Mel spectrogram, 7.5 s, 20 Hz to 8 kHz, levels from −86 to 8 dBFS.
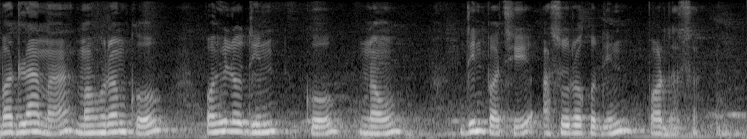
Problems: constant background noise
